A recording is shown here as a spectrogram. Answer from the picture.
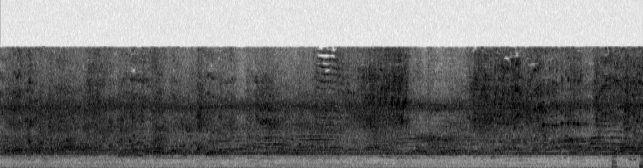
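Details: A colony of perhaps a thousand bats in a tropical park on Queensland's Sunshine Coast, Australia, keeps up a dense, continuous high-pitched squealing chatter, a steady wall of shrill sound with no pauses.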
